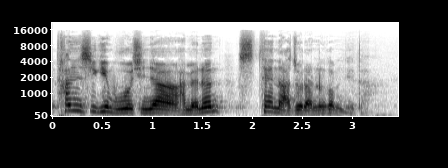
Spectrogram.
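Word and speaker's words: στενάζω: 이 탄식이라는 말은 헬란 말로 스테나조 이렇게 발음을 합니다.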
